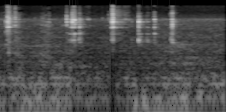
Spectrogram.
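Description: Small metallic clicks and ticks, about half a dozen, as a number eight steel screw, washer and nut are handled and fitted through the hole of a copper bus bar.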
